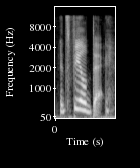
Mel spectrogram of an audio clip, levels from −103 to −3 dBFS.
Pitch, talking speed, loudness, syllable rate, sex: 265 Hz, 195 wpm, -17 LUFS, 5.5 syllables/s, female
